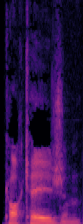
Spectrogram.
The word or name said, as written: caucasian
